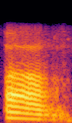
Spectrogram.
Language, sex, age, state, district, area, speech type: Malayalam, male, 18-30, Kerala, Kottayam, rural, conversation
